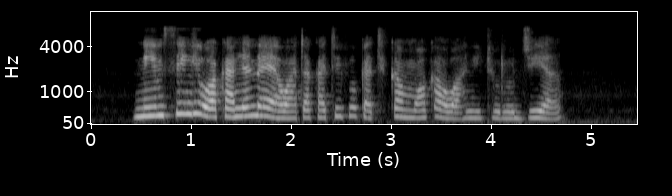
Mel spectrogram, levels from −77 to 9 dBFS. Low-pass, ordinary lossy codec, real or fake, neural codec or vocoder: 7.2 kHz; Opus, 64 kbps; fake; codec, 16 kHz, 1.1 kbps, Voila-Tokenizer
